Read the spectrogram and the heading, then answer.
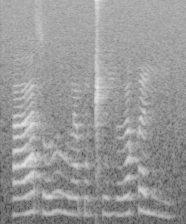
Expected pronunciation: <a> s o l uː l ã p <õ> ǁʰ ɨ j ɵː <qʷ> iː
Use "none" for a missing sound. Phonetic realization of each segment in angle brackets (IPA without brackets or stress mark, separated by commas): aː, õ, q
